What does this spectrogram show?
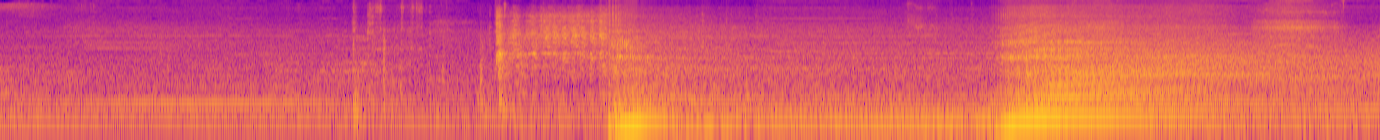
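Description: Car engine starting, heard from inside the cabin, about halfway in, then revving up about three seconds later and slowly dying away. Two light clicks come before it.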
